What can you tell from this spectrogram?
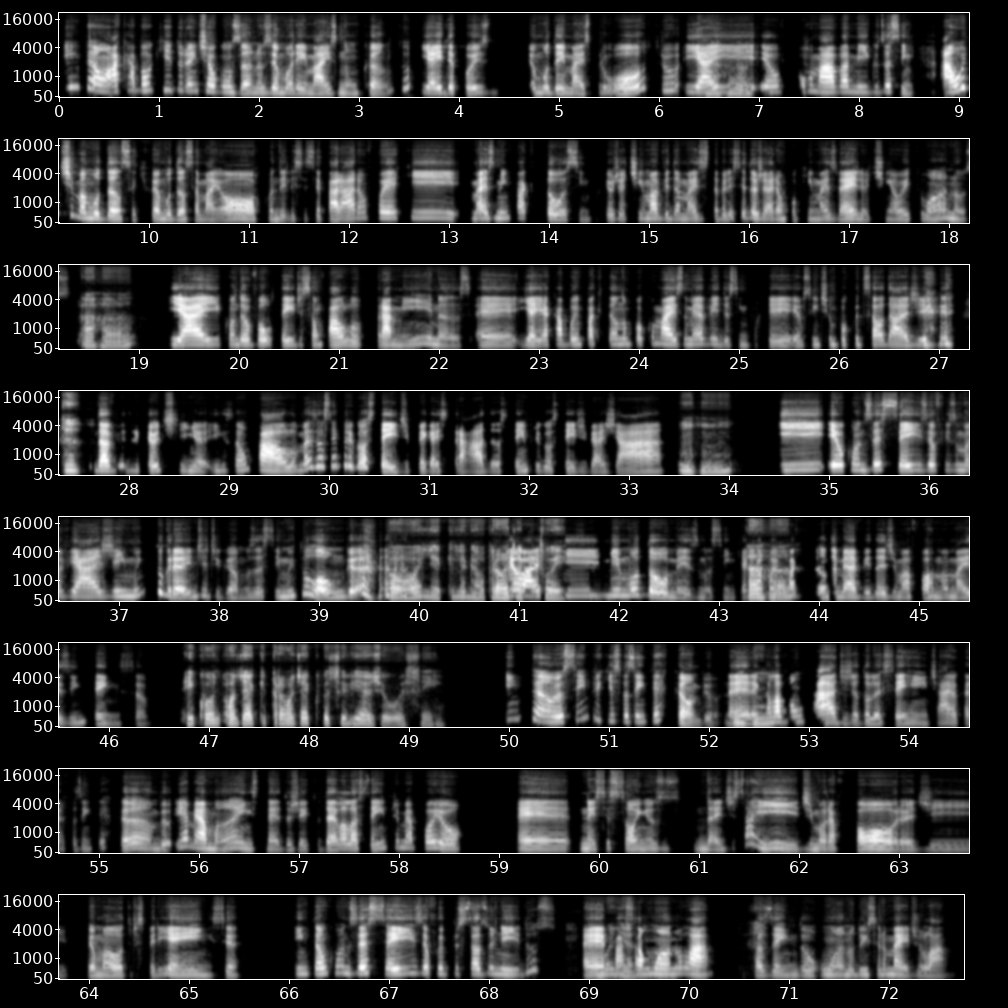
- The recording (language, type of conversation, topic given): Portuguese, podcast, Que viagem marcou você e mudou a sua forma de ver a vida?
- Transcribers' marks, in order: chuckle; laugh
